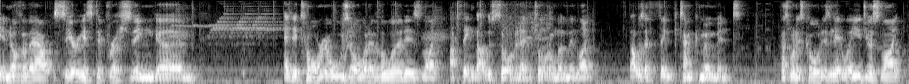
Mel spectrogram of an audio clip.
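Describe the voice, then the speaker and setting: A man giving rambling, filler-heavy let's play commentary in a flat, monotone way. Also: mid-range voice, roomy sound, slight background noise. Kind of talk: casual gameplay commentary.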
